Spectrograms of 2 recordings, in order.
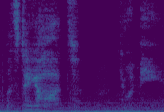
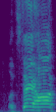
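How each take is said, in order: First: Breathy whispered murmur to a buyer. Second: Louder, pumped-up call; loud hype. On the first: Breaker whispering to a chat buyer, secretive whisper. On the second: Breaker hyping a buyer in chat, loud cheer. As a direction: pump up the buyer. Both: Real, not acted.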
